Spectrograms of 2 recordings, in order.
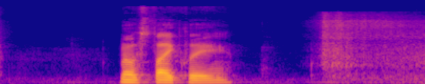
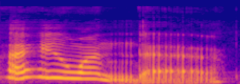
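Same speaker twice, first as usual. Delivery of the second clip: very high, slow dreamy wonder; wizard impression; much slower than usual. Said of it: "who's like".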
